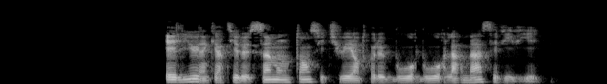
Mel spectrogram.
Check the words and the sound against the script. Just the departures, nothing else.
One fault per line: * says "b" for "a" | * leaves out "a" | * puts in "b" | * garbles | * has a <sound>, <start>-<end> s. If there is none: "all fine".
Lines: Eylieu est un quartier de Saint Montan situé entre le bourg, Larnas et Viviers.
* leaves out "est"
* puts in "bourg"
